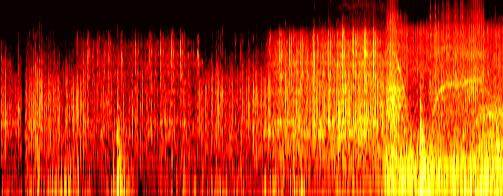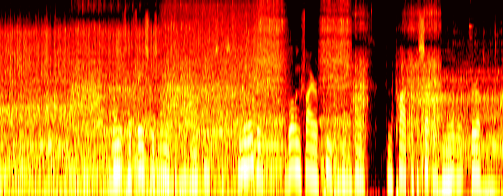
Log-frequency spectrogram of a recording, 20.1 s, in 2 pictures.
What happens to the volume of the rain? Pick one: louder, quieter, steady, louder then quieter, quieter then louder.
louder.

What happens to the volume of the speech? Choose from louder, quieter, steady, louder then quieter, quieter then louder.
steady.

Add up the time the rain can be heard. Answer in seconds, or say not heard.
16 s.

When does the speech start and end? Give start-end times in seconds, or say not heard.
12.2-20.0.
